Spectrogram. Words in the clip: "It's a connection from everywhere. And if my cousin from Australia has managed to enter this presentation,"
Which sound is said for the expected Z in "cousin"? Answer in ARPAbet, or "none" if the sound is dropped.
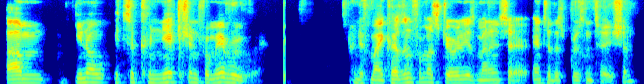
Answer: Z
